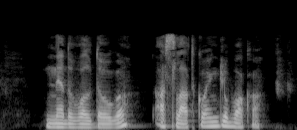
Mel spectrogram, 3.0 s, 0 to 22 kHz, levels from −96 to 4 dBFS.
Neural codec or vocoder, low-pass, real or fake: none; 7.2 kHz; real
